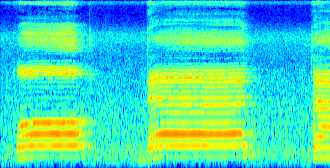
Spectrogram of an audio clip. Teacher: مخرج نمبر 12، زبان کی نوک اور ثنایا علیہ کی جڑیں۔ زبان کی نوک اور ثنایا علیہ کی جڑیں، اس سے 3 حروف ادا ہوتے ہیں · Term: نطعیہ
